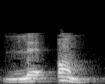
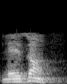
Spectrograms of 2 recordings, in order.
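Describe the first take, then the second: First: The words are said without a liaison sound. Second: The words are said with a liaison sound. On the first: The speaker calls it wrong. "On ne peut pas dire au pluriel" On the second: The speaker calls it right. "on peut finaliser avec"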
